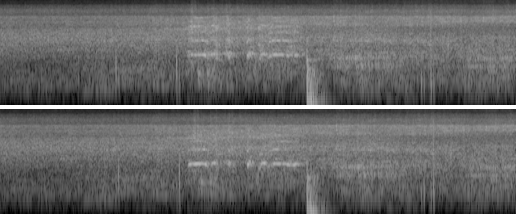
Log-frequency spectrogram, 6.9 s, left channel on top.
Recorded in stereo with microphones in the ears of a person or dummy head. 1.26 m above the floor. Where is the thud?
25° left (ahead or behind), 0.6 m.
